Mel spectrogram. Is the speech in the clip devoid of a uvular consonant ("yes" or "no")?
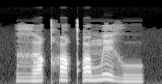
no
